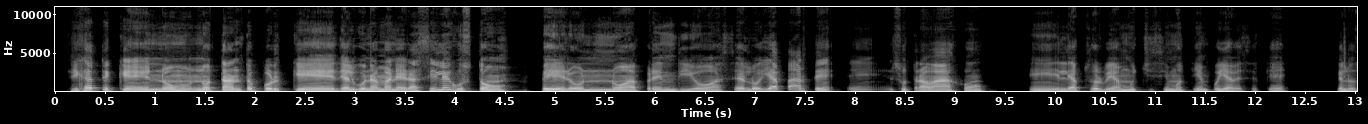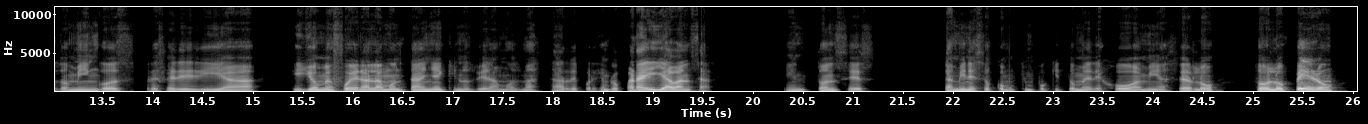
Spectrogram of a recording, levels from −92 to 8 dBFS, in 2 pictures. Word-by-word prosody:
Fíjate 255 +6 0
que 135 -3 +3
no 160 +4 +3
mu 175 +1 +2
no 170 +1 +2
tanto 165 +3 +3
porque 125 -4 +3
de 120 - -1
alguna 150 +8 +3
manera 150 +3 +3
sí 230 +7 -4
le 280 +1 +2
gustó, 165 - 0 0.3
pero 120 -2 +4
no 125 +1 +1
aprendió 115 -3 -3
a 105 - -4
hacerlo 120 +8 -3
y, 225 - -1
aparte, 220 - -3
eh, 95 0 -20
su - - -8
trabajo, 220 +2 -2 0.4
eh, 125 -2 -4
le 120 0 -2
absorbía 115 +1 -3
muchísimo 115 -3 -5
tiempo 110 +2 -7
y 110 - -1
a - - -1
veces, 90 +2 -13
que 90 -3 -12 0.5
que - - -5
los 95 -1 -6
domingos 100 +1 -3
preferiría 95 0 -3 0.3
que 100 -1 -7
yo 120 +5 +3
me 185 +1 +2
fuera 140 -4 +2
a - - +3
la - - +3
montaña 140 0 0
y 140 - -2
que 130 -4 -20
nos 95 -3 -7
viéramos 90 -3 -8
más 90 0 -11
tarde, 110 -2 -8
por - - -16
ejemplo, 110 -4 -6
para 105 +1 +4
ella 130 +2 +5
avanzar. 115 -4 +1 0.7
Entonces, 110 +2 -6 0.7
también 115 +1 +1
eso 120 0 -4
como 95 -3 -7
que - - -11
un 105 - -8
poquito 110 +1 -12
me 105 -3 -4
dejó 110 +4 -3
a 100 - -3
mí 105 +1 -5
hacerlo 105 0 -3 0.3
solo, 145 -1 +5
pero, 185 -2 +7
120 Hz, 155 wpm, -23 LUFS, 105-140 Hz, 0.7 s, pero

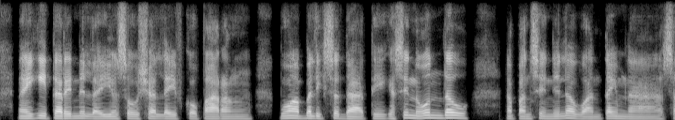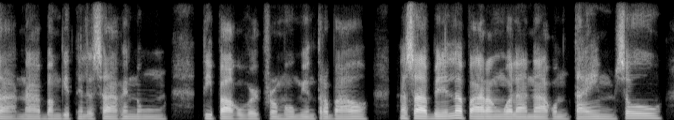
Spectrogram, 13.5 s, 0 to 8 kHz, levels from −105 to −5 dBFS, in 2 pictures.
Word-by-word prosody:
nakikita 145 +1 +6
rin 145 0 +3
nila 130 -4 0
'yong 125 0 -1
social 130 0 +2
life 125 -1 -1
ko 120 - -4
parang 120 0 0 0.3
bumabalik 150 -2 +2
sa 150 -4 +2
dati, 125 +1 +1
kasi 135 +7 0
noon 170 +1 +1
daw, 175 -1 +4 0.4
napansin 130 +1 -1
nila 150 +3 0
one 120 -3 -3
time 140 +2 -2
na 115 -2 -5
sa 115 -1 0
nabanggit 120 +1 -7
nila 120 -1 -9
sa'kin 125 0 -1
no'ng 120 -1 -12 0.4
hindi 130 - -4
pa 120 -3 +2
ako 120 - -9
work 120 -1 -7
from 120 -2 -6
home 120 -1 -9
'yong 115 -1 -8
trabaho, 120 +1 -3 0.3
nasabi 135 -1 +4
nila 155 +4 +2
parang 125 -3 +2
wala 120 0 +1
na 115 -1 -2
akong 115 -2 -11
time. 120 +1 -4
So, 150 0 -1
125 Hz, 180 wpm, -26 LUFS, 120-140 Hz, 0.4 s, nakikita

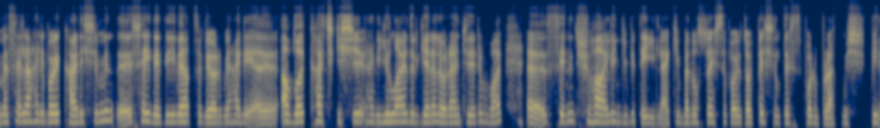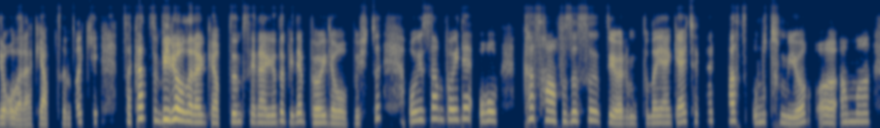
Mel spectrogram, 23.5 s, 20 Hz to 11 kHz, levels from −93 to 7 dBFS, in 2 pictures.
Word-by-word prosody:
mesela, 200 +2 +1
hani, 210 -1 -1
böyle, 210 0 +5
kardeşimin, 215 +4 0
eee, 475 0 +2
şey 215 -2 +2
dediğini 195 +1 +3
hatırlıyorum, 175 -3 +1
ya, 180 - -2
hani, 185 0 +1
eee, 160 +1 +1
"Abla, 205 0 +5
kaç 215 0 +4
kişi, 210 -1 +5
hani, 195 -1 -5
yıllardır 205 +2 +1
gelen 190 +1 +2
öğrencilerim 185 +2 -1
var, 180 +5 -1 0.4
eee, - - +2
senin 210 +1 -2
şu 210 0 -1
hâlin 200 +1 +3
gibi 190 +3 -7
değiller." 165 -3 +1
ki 185 +2 -7
ben 180 - +1
o 185 - -5
süreçte, 200 +3 0
böyle, 175 0 -1
4-5 185 +4 0
yıldır 185 +1 -4
sporu 180 -1 -6
bırakmış 165 +1 0
biri 180 -3 -1
olarak 135 0 -4
yaptığımda 150 +5 -3
ki 210 - -8 0.3
sakat 280 +9 +3 0.2
biri 265 +1 +10
olarak 205 -6 +5
yaptığım 205 +4 -1
senaryoda 190 +2 -1
bile 205 +3 -1
böyle 180 -1 -1
olmuştu 160 - -6 0.4
O 220 +2 -2
yüzden, 270 +3 -3
böyle, 265 +2 -1
o 225 +1 -3 0.3
"kas 285 +1 -2
hafızası" 230 0 -3
diyorum 165 -2 0
buna, 175 +1 -3
yani, 175 0 0
gerçekten 210 +3 -1 0.2
kas 225 0 +2 0.2
unutmuyor 180 -1 -4
o - - -11
aaa, 180 -1 0
ama, 210 +1 -7
195 Hz, 155 wpm, -23 LUFS, 180-215 Hz, 0.4 s, biri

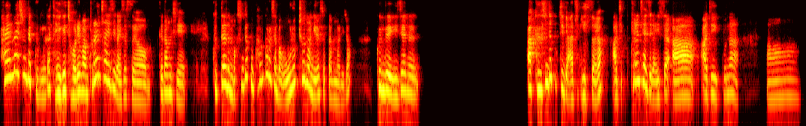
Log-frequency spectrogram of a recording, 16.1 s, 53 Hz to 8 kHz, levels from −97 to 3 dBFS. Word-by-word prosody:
할매순대국인가 345 - +1
되게 195 +1 +3
저렴한 200 +1 +2
프랜차이즈가 330 - +1
있었어요, 155 -3 -2
그 190 - -3
당시에. 190 -8 -2 0.5
그때는 240 0 +2
막 170 - -7
순댓국 270 -2 -4
1 320 +2 -3
그릇에 360 -10 0
막 - - 0
5,000-6,000 305 - +1
원 270 -11 +1
이랬었단 175 -2 -3
말이죠. 140 -2 -7 0.5
근데 220 -4 +4
이제는 190 +1 -2 2.2
아 240 - +8
그 230 -1 +3
순댓국집이 290 - +1
아직 160 +1 -2
있어요? 175 -1 0 0.2
아직 - - -2
프랜차이즈가 300 - +1
있어요? 170 +4 -2
아 175 +1 +5
아직 190 0 0
있구나. 180 -1 -6 0.6
아. 165 +2 -10
195 Hz, 295 characters per minute, -25 LUFS, 170-285 Hz, 2.2 s, 아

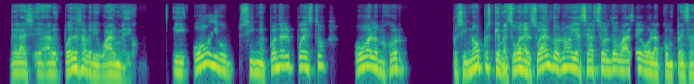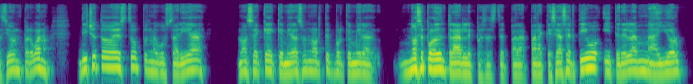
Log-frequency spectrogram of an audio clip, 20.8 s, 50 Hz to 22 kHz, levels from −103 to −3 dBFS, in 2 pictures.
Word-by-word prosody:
verás 120 -2 -3
eh, 115 - -4
a 115 +1 -2
ver, 115 -3 -3
puedes 150 +4 +1
averiguar", 110 -5 0
me 95 -7 -1
dijo. 75 - -14 0.5
Y, 125 -1 -4
oh, 185 +11 +2
digo, 145 - 0
si 130 -3 -3
me 120 -3 0
pueden 160 - 0
dar 190 - 0
el 190 -3 -3
puesto, 180 +1 -3 0.4
o 165 +7 +2
a - - +3
lo 170 -2 +3
mejor, 145 +5 -4 0.7
pues - - -3
si 120 - 0
no, 170 +7 +3
pues 170 -2 -1
que 145 -2 0
me - - 0
suban 150 +1 +3
el 125 - +2
sueldo, 165 - +2
¿no? 175 +2 +1
Ya 160 -5 +2
sea 145 0 +2
el 140 - -2
sueldo 145 0 0
base 135 +4 0
o 125 -2 +1
la 110 -1 +1
compensación, 110 +5 -2
pero 125 0 -4
bueno, 145 -4 +1 0.4
dicho 155 +9 +1
todo 175 -1 +2
esto, 165 +1 0
pues 145 -4 -7
me 125 - -2
gustaría, 120 +6 -2 0.4
no 130 +3 -2
sé, 130 0 +2
que 135 -1 -1
que 115 - -1
me 110 - +3
dieras 125 0 0
un 135 0 -4
norte, 130 -1 -4
porque 115 -1 -5
mira, 115 -3 0 0.3
no 125 +9 +3
sé 165 - +7
por 160 -1 +5
dónde 155 0 +8
entrarle, 120 -4 +3
pues, 100 -1 -12
este, 100 0 -8
para 100 0 -6
para 110 0 -3
que 110 - -6
sea 120 +3 +2
asertivo 150 +7 +4
y 125 -3 -3
tener 115 +1 -1
la 135 +1 +2
mayor 125 0 +1
130 Hz, 210 wpm, -20 LUFS, 115-155 Hz, 0.7 s, dónde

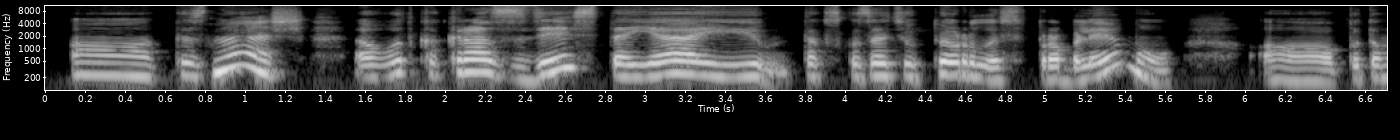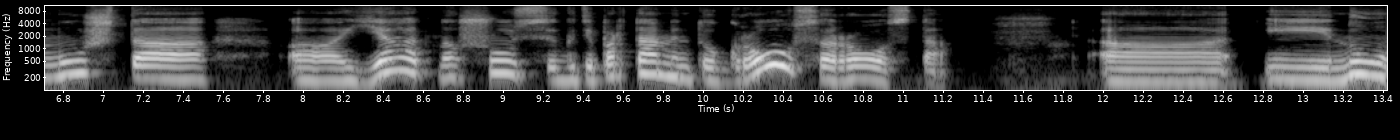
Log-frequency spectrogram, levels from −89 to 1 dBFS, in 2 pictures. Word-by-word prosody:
А, 230 -2 -2
ты 230 - -2
знаешь, 275 - +2 0.2
а 200 - 0
вот 255 +6 -2
как - - -8
раз 270 -4 +5
здесь-то 240 - +2
я 235 +4 +5
и, 215 -1 -1 0.2
так 210 -1 -5
сказать, 220 +1 -2
уперлась 210 -4 +1
в - - -37
проблему. 200 - 0 0.4
А, 165 -3 -2
потому 195 +8 -2
что, 185 -5 +2 0.4
а, 170 -1 -2
я 195 - +1
отношусь 255 +1 -3
к 175 0 -8
департаменту 205 -1 -1
гроуса- 190 - +4
роста. 180 -2 -1 0.8
А, 160 -1 -4
и 180 -2 -4
ну, 235 +4 +3
205 Hz, 125 wpm, -23 LUFS, 175-245 Hz, 0.8 s, раз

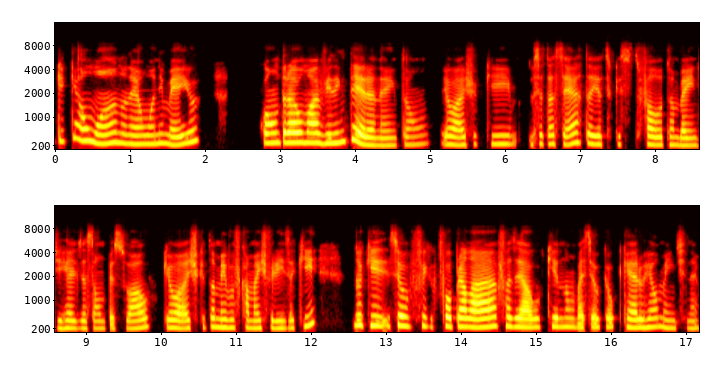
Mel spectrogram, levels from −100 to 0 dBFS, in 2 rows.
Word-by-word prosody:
que 325 -1 -6
que 365 +7 -8
é 360 - +1
1 330 -5 +3
ano, 270 +1 0
né, 240 -1 -1
1 240 0 -3
ano 250 +1 -4
e - - -4
meio, 255 +7 -1 0.8
contra 280 +1 +5
uma 280 -1 +4
vida 265 +1 0
inteira, 285 - +4
né, 205 0 -4
então 225 +4 -10
eu 230 -2 -2
acho 220 +2 -2
que 240 0 -6 0.2
você 245 +1 -7
tá 240 +1 -3
certa 255 +3 -1
e 235 - +1
isso 230 - -10
que 230 - -11
se - - -15
tu - - -17
falou 220 -2 0
também 205 -1 -3
de 205 +1 -6
realização 205 0 -5
pessoal, 205 +3 -2 0.2
que 225 - -4
eu 220 - +2
acho 210 +1 -1
que 235 - -12
também 235 -1 -1
vou 225 0 -5
ficar 225 - -5
mais 210 0 -4
feliz 205 -1 -5
aqui 265 - -3 0.5
do 300 0 +2
que 280 -2 0
se 285 - +1
eu 270 -1 +5
fico 250 -1 -7
for 260 -2 +5
para 250 0 +6
lá 240 +2 +6
fazer 250 -1 +1
algo 240 0 +3
que 255 - 0
não 245 0 -5
vai - - 0
ser 250 - -2
o - - -4
que 245 - -3
eu 245 - -2
quero 225 -1 +1
realmente, 225 -3 -6
né, 205 0 -9
240 Hz, 215 wpm, -23 LUFS, 220-265 Hz, 0.8 s, para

